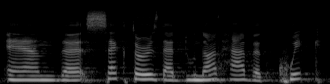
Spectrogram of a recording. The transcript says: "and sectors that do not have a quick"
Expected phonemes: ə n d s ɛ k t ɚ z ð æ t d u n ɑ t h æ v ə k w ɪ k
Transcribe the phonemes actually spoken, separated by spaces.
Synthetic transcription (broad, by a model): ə n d s ɛ k t ɚ z ð æ t d u n ɑ t h æ v ə k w ɪ k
